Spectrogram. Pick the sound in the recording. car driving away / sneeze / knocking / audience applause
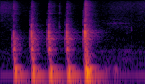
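knocking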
